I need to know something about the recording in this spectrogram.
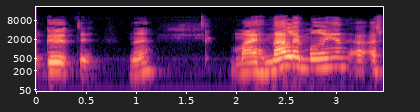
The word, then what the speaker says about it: Goethe: Porque se você diz Rilke, tudo bem, aqui todo mundo conhece Goethe, embora seja Goethe, né?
